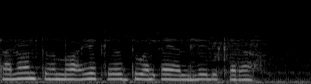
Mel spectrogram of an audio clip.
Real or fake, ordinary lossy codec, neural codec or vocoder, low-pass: fake; none; codec, 16 kHz, 8 kbps, FunCodec, trained on LibriTTS, 25 frames a second; 7.2 kHz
